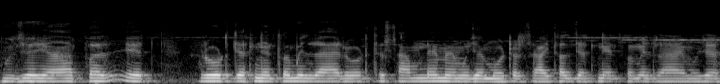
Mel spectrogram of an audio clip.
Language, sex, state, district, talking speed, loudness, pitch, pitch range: Hindi, male, Maharashtra, Mumbai Suburban, 185 wpm, -18 LUFS, 140 Hz, 140-145 Hz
